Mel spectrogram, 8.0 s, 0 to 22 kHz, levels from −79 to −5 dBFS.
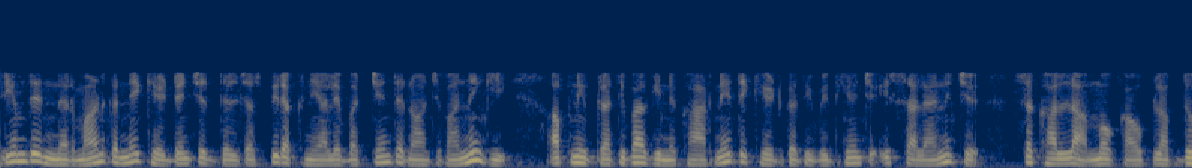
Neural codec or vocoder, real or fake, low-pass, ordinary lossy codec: none; real; 3.6 kHz; none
